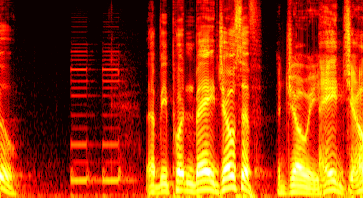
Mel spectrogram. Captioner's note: buzzer sounds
